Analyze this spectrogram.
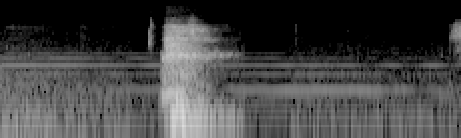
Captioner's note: hah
